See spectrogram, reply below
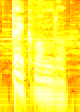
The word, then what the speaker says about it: тхэквондо: Ну, корейцы э, говорят, как если внимательно слушать, тэквондо. По-английски э, звук «э» пишется как «ае».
